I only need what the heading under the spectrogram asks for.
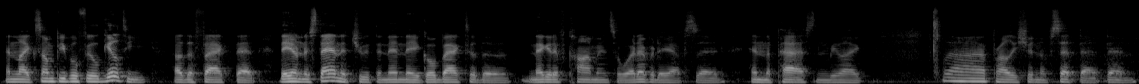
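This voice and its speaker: A man from Guyana hosting a podcast, talking in a relaxed, affirming way with lots of "man" and "like". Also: lowish voice, fairly quick. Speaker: podcast host, military veteran. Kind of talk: casual podcast chat.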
